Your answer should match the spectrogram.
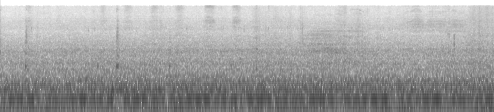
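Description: Steady low hum with scattered faint clicks and light scratches of a stylus tapping and stroking a pen tablet while drawing.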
